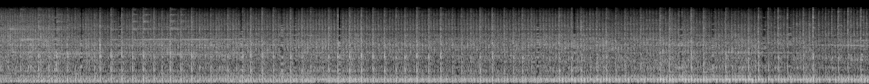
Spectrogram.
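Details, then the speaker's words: Chrysler Sno-Runner snow cycle two-stroke engine; harsh, raspy buzz at steady speed with a loud spitting edge from a missing exhaust manifold nut, to be replaced; exhaust leak. "Let's get a bolt for the, nut rather, for that exhaust, kind of shut that up a little bit."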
